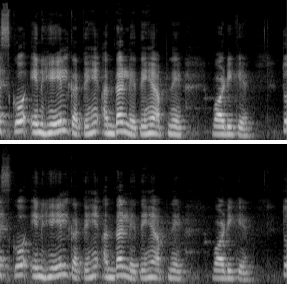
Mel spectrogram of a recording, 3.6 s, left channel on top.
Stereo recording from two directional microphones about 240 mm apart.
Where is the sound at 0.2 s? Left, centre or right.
Left.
